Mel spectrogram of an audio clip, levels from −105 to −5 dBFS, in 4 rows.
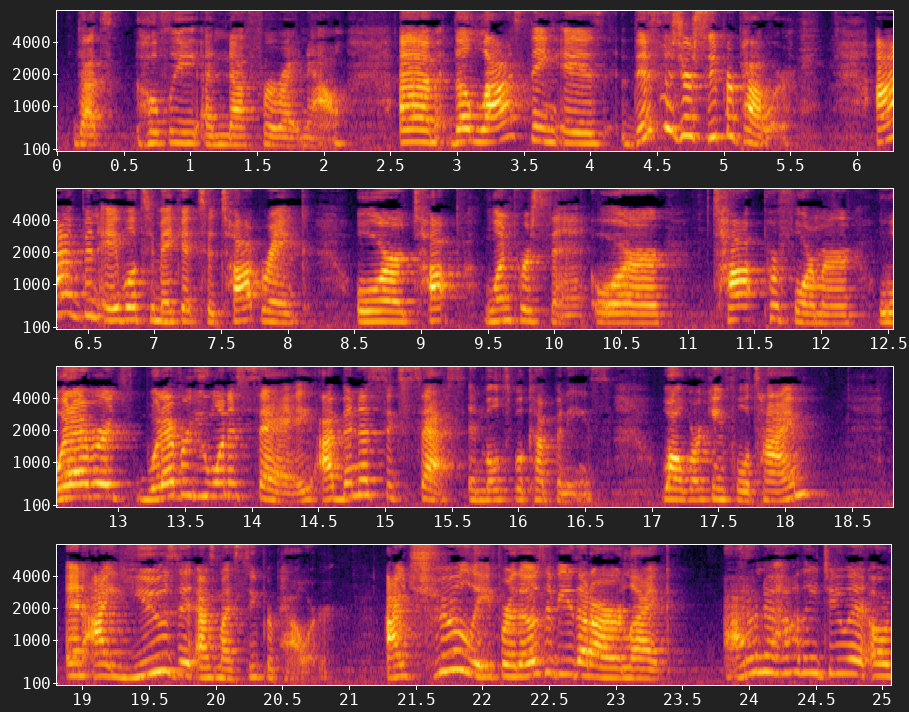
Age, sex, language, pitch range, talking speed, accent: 20-39, female, English, 215-290 Hz, 170 wpm, American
